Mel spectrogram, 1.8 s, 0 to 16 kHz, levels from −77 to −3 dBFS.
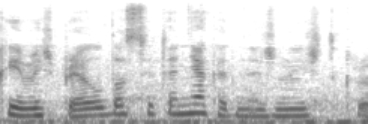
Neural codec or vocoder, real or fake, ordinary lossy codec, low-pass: none; real; AAC, 48 kbps; 14.4 kHz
